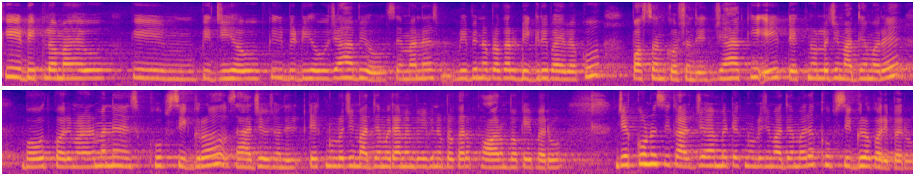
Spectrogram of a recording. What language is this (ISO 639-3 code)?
ori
